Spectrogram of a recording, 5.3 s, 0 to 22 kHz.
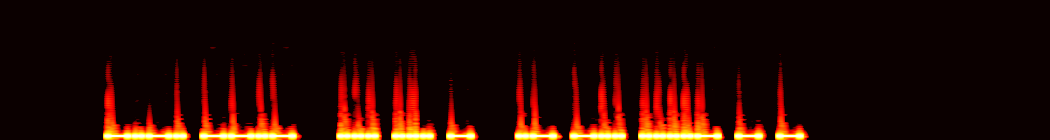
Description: Morse code, heard as a keyed tone, about 36 wpm, 700 Hz. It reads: CQ SST AD4TT
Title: K1USN SST QSO Practice - 35wpm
